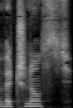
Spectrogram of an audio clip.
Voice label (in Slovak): "večnosť", slovenské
